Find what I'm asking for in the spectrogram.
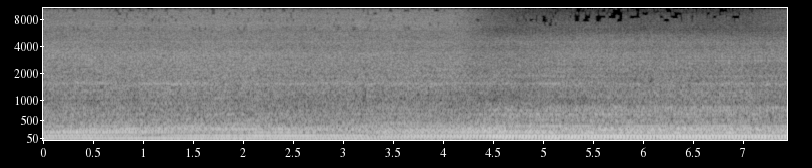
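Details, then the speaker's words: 1997 Jeep Wrangler TJ 2.5L four-cylinder just after full engine rebuild: smooth, quiet, even idle with steady low drone, tight sound, faint light clicking, no knocks or misses; healthy. "hear that on camera it's really quiet got a good tight sound so i love it"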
